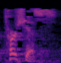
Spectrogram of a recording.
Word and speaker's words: Tertius: Next, he mentions is not Paul mentioning it, but this man named Tertius, or Tertius is another way to pronounce that.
